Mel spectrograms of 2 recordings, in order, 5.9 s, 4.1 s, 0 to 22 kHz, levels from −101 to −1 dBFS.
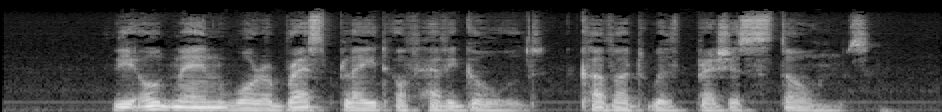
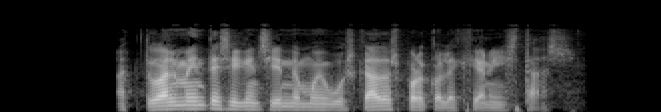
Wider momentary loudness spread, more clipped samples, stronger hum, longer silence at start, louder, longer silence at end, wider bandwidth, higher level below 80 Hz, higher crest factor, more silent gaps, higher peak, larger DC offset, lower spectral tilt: second, 14 LU vs 18 LU; neither; neither; about the same, 0.7 s vs 0.75 s; first, -21 LUFS vs -29 LUFS; second, 0.35 s vs 0.6 s; first, 14 kHz vs 8 kHz; first, -36 dBFS vs -72 dBFS; second, 16 dB vs 26 dB; neither; about the same, -6 dBFS vs -6 dBFS; neither; about the same, -5.5 dB/octave vs -5.5 dB/octave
